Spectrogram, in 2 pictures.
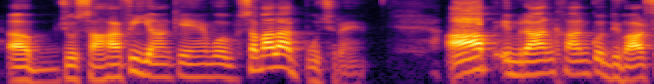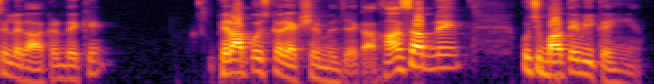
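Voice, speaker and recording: A man with a Pakistani accent gives political news commentary as a journalist, speaking emphatically and posing rhetorical questions to viewers. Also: medium pitch.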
